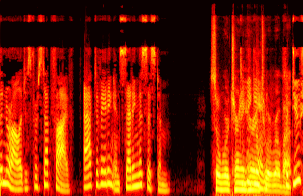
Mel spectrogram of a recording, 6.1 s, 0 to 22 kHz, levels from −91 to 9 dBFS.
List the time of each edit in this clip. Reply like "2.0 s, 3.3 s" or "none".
4.3 s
